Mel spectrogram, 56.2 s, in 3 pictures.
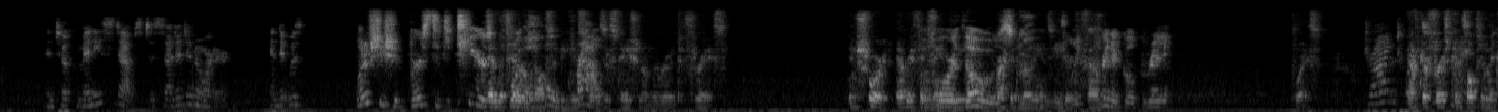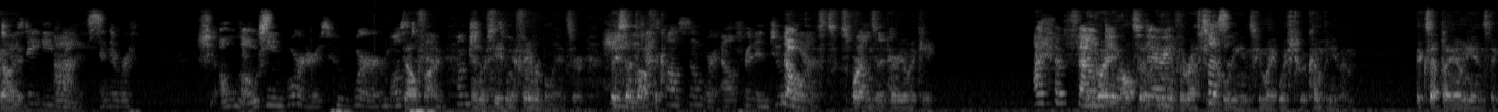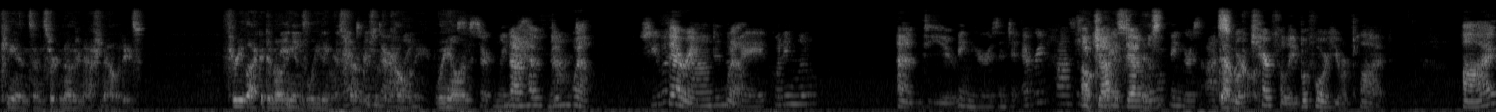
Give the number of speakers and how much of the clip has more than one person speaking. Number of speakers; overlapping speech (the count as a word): three, about 45%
